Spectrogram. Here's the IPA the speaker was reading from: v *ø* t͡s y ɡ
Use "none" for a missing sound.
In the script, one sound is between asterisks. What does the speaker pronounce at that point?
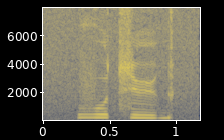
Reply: u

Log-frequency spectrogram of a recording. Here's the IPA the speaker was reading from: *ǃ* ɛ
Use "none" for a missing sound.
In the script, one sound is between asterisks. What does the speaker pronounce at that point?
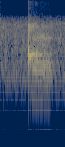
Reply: ǃ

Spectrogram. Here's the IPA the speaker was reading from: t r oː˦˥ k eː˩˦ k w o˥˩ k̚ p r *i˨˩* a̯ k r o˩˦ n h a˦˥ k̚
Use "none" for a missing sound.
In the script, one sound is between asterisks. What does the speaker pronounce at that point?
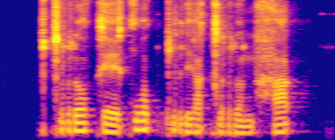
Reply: i˩˦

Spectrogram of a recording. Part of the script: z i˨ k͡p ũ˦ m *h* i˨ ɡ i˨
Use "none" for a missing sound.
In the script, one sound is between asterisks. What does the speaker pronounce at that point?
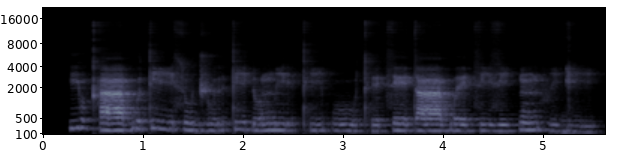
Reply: f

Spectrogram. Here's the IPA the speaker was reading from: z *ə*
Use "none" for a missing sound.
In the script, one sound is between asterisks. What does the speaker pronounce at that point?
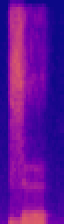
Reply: ə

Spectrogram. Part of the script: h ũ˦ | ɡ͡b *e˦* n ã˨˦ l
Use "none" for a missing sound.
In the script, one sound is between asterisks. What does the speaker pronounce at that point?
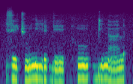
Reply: i˦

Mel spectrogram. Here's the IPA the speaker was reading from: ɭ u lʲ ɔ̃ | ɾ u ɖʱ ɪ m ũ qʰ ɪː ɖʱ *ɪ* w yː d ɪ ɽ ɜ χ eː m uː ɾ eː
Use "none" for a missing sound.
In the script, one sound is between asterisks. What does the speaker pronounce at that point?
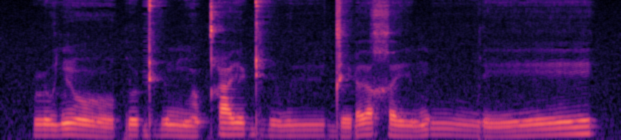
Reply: ɪ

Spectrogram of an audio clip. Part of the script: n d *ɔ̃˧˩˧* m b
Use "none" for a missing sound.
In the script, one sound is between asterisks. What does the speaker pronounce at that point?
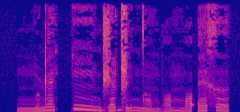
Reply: ɔ̃˧˩˧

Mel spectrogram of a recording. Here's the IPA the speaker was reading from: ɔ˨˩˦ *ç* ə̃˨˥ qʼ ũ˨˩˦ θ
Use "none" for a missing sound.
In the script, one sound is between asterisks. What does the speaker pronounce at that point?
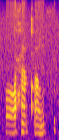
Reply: ħ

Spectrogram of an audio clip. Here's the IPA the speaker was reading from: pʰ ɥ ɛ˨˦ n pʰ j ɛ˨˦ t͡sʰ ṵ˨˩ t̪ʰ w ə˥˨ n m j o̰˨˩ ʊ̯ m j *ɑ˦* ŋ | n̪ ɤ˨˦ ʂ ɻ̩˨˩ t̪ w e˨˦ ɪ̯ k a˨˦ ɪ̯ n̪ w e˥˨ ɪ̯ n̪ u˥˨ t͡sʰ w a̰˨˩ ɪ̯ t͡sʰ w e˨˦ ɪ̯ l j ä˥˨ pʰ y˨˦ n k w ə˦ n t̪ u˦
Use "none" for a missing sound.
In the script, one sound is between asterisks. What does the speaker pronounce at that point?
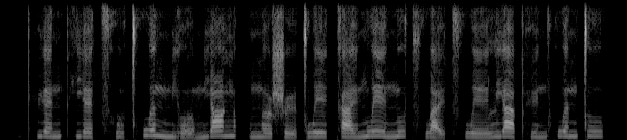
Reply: ɑ˦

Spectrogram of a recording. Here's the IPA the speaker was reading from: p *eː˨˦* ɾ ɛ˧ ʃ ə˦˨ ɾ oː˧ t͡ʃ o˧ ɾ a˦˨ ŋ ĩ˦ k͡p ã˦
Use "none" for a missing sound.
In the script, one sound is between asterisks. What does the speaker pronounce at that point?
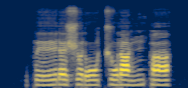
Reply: eː˨˦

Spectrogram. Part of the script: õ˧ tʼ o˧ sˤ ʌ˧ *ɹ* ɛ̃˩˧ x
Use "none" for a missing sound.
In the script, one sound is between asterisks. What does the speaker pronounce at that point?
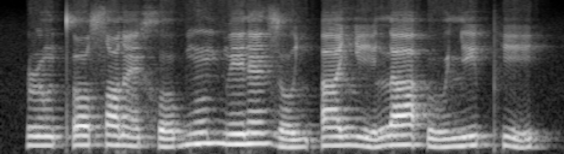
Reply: ɾ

